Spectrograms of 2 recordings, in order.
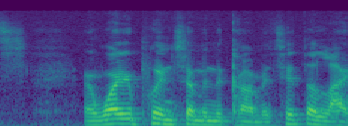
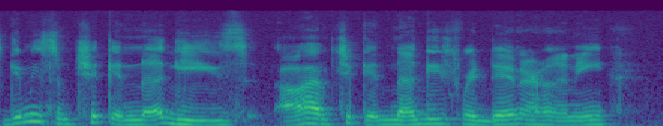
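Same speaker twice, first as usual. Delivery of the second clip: mock childish baby talk, quieter; 3 semitones higher, 4 dB quieter than usual. Mocking grown men who ask for food like kids: imitating a man talking like a child. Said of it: "talking like a child".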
